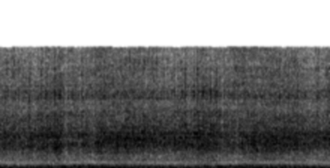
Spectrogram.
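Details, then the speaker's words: Belly Tank Car engine idling just after start with a little choke and spark slightly retarded: steady, even low rumble with no knocks, ticks or misses; smooth, no extra engine noise, will idle all day. "extra engine noise. It'll sit there and idle just all day."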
